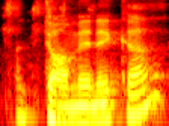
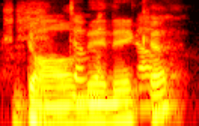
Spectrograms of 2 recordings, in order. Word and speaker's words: Dominica: YouTube yeah uh Dominica Lego you can't even pronounce my name right Dominica domica Dominica yeah Dominica I'm sorry Dominica well it's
